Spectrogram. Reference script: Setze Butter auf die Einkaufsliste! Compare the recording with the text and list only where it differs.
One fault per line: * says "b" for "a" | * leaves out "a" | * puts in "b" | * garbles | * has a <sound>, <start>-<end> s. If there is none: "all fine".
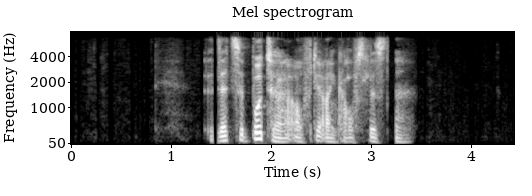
* has a dropout, 1.4-1.5 s
* has a dropout, 3.2-3.2 s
